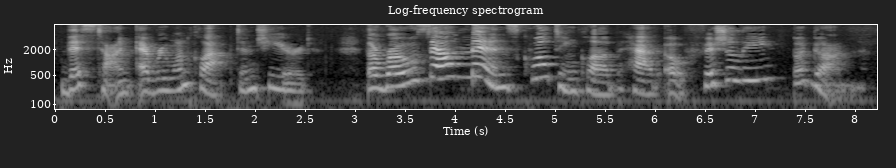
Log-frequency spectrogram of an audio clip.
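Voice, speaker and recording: A woman reading a children's story aloud in an expressive, deliberate, dramatic way. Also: fairly high pitch. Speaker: storybook reader.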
